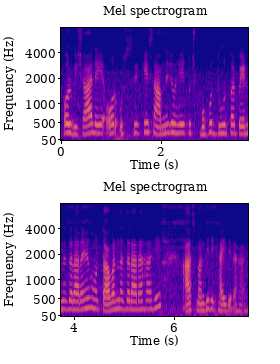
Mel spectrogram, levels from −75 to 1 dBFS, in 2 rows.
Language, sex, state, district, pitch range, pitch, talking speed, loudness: Hindi, female, Uttar Pradesh, Budaun, 200-230 Hz, 220 Hz, 230 wpm, -32 LUFS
